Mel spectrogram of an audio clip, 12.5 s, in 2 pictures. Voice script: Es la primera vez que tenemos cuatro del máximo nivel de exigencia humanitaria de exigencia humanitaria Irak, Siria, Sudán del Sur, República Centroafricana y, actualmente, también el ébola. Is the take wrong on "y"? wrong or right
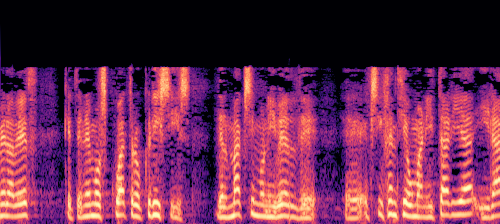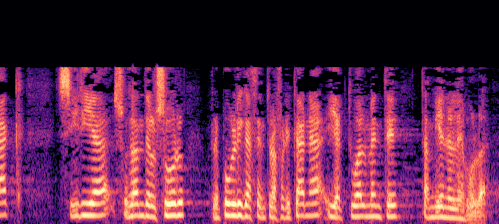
right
